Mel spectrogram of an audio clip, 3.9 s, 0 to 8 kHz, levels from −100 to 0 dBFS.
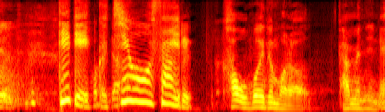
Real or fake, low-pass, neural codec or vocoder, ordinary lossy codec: fake; none; codec, 16 kHz, 2 kbps, FreqCodec, larger model; none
